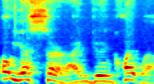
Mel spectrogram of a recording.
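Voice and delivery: loud, cheerful, chipper, upbeat robot voice. A badly damaged android answers when asked if it is okay, upbeat. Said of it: "I like your upbeat attitude".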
